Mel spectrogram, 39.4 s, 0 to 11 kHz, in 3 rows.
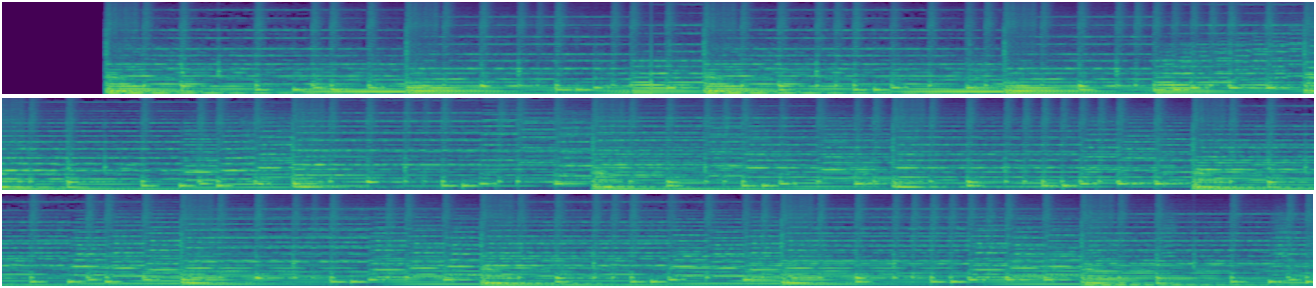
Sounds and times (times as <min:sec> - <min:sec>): Soundtrack music: 0:01.0 - 0:39.3.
